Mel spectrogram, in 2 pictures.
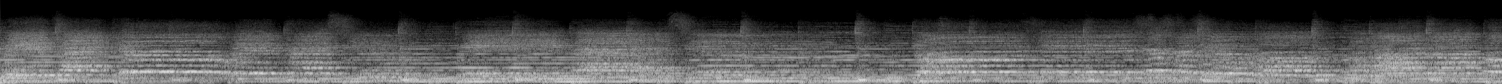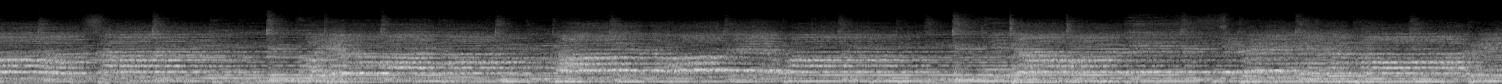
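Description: A church congregation, mostly women, singing a hymn together, the voices moving through long held notes.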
